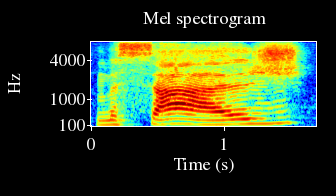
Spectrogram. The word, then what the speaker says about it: massage: these words are the color beige the word massage and the word Prestige okay okay now that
